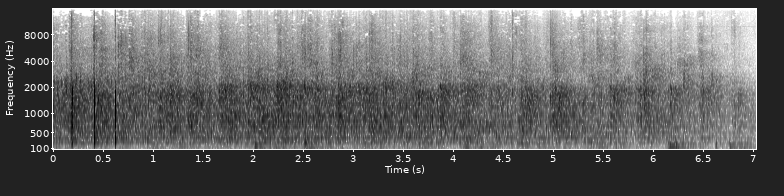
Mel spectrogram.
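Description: Audience applause welcoming a guest preacher at a church service: a few sharp claps at the start swell into steady, sustained clapping that holds for several seconds before easing slightly.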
